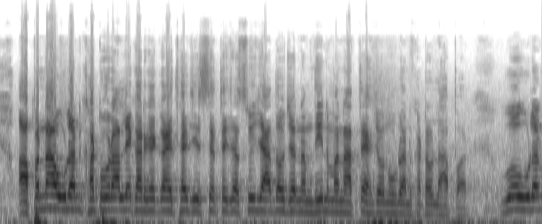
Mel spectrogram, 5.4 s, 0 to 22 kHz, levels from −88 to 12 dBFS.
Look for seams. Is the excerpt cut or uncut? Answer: uncut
